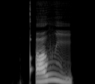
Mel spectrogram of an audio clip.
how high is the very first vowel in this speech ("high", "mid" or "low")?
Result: mid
